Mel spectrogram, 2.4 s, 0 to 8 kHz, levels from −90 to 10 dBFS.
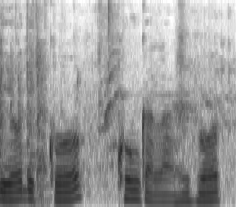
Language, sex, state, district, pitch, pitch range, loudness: Chakma, male, Tripura, Dhalai, 115 Hz, 110-125 Hz, -14 LUFS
